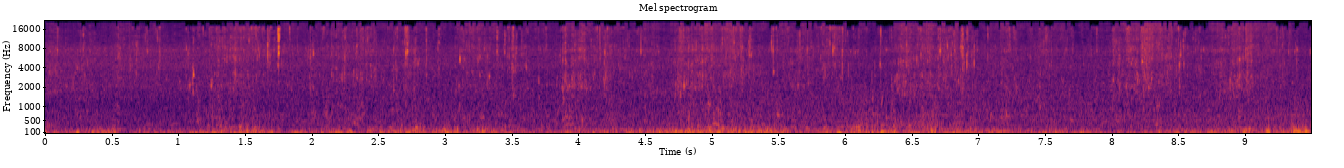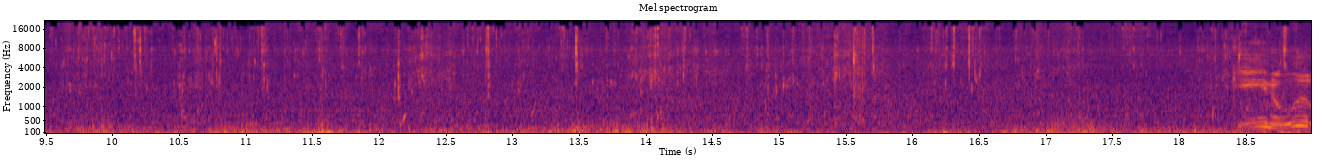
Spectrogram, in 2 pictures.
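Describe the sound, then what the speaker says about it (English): Hard canoe paddling through rough water on Nelson Lake in the Adirondacks, with steady choppy splashing, wave slaps against the hull and strong wind rumble on the microphone throughout. "Gonna be some hard paddling up in this stuff."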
